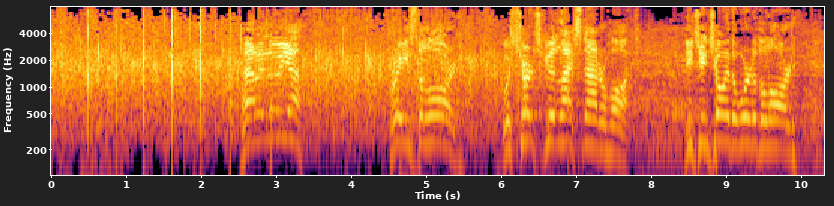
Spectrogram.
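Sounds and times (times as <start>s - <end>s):
worshippers at a church camp meeting clapping hands in praise: 0.0s - 7.7s
speech: 2.5s - 3.6s, 4.5s - 10.1s.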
